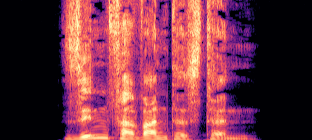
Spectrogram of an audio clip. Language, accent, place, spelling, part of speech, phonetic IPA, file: German, Germany, Berlin, sinnverwandtesten, adjective, [ˈzɪnfɛɐ̯ˌvantəstn̩], De-sinnverwandtesten.ogg
- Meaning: 1. superlative degree of sinnverwandt 2. inflection of sinnverwandt: strong genitive masculine/neuter singular superlative degree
